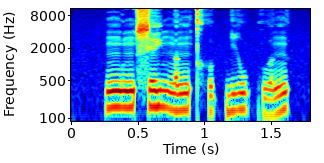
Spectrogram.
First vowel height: high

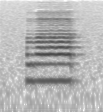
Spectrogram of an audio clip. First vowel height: low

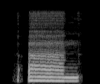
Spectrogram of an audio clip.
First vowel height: low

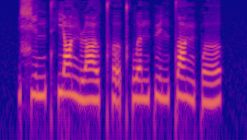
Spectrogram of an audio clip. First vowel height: high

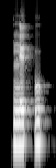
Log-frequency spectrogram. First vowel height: mid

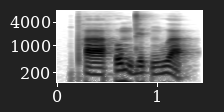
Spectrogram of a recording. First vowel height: low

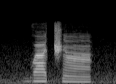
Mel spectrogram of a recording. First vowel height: low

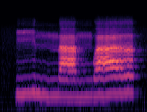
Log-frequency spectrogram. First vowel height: high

